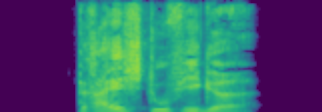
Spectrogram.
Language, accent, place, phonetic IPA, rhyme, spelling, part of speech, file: German, Germany, Berlin, [ˈdʁaɪ̯ˌʃtuːfɪɡə], -aɪ̯ʃtuːfɪɡə, dreistufige, adjective, De-dreistufige.ogg
- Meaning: inflection of dreistufig: 1. strong/mixed nominative/accusative feminine singular 2. strong nominative/accusative plural 3. weak nominative all-gender singular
